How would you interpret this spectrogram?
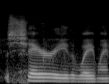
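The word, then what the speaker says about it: Shari: that's my dad's fault then it's because it's sherry the way my name is spelled sha RI is a derivative of sera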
